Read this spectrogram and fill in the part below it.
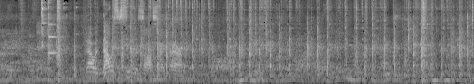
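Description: A metal spoon scrapes and clinks against a stone bowl.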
